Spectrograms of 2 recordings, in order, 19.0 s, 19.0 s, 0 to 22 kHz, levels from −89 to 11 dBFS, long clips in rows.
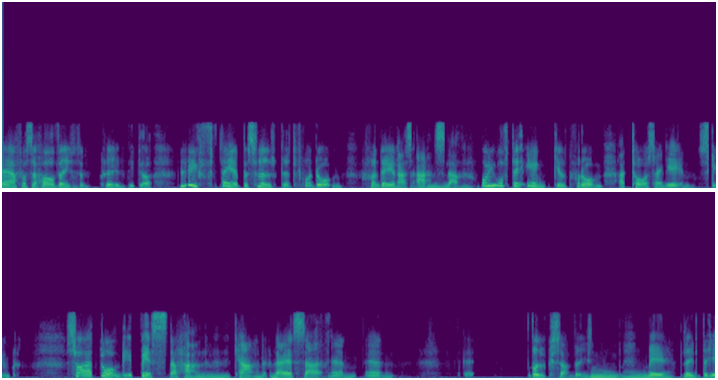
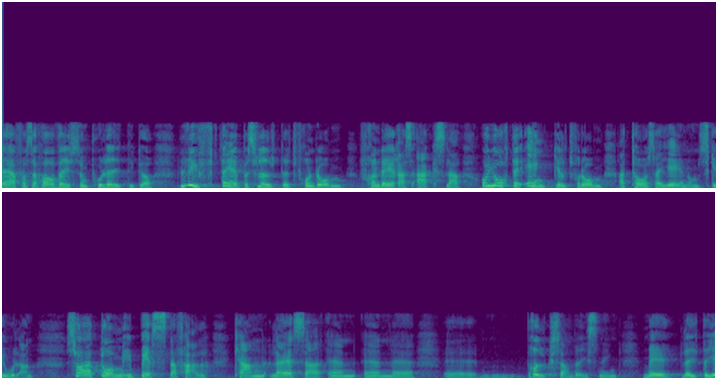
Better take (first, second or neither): second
